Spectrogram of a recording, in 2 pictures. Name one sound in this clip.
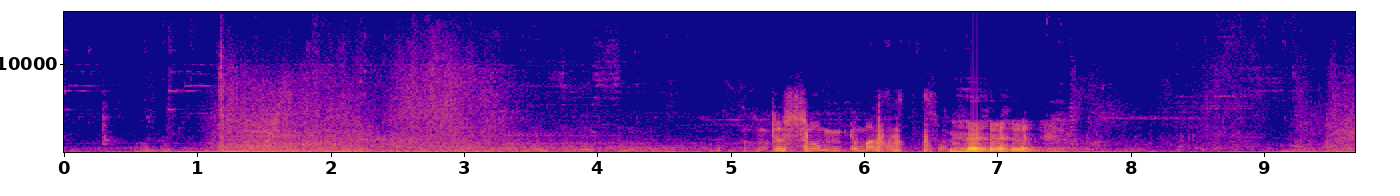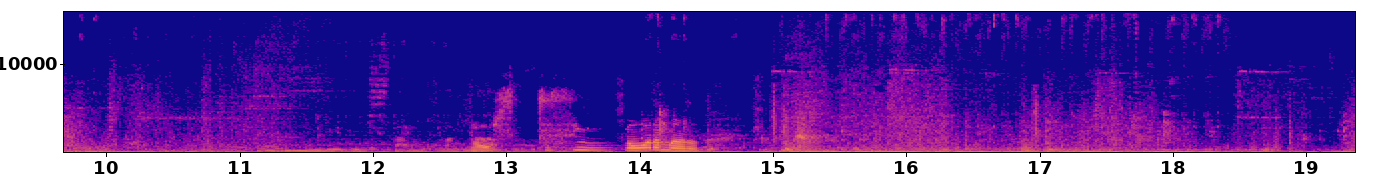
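Video game sound effects clash and whoosh.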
